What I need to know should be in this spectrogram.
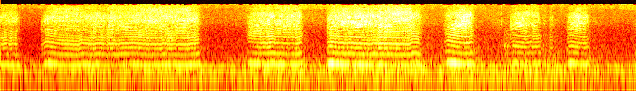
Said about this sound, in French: Un grésillement, un vrombissement aigu de quelques dixièmes de seconde ou quelques secondes, puis un silence, puis un nouvel accès de grésillement. Écoutez.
